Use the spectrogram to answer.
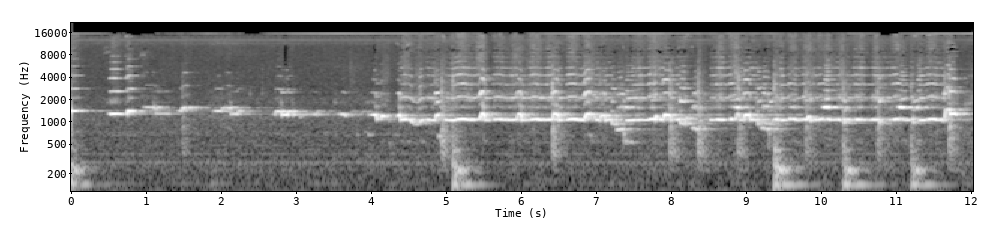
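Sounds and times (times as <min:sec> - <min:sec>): bamboo flute melody: 0:00.0 - 0:12.0.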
